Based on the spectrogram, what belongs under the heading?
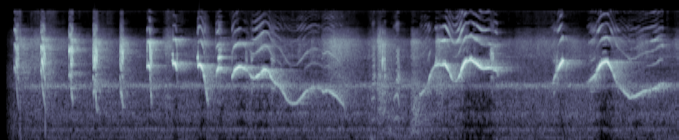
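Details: Pet Indian ringneck parakeet, a talking parrot, gives a rapid series of short sharp chirps, then swooping whistled notes that rise and fall, with a few harsher squawks mixed in.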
